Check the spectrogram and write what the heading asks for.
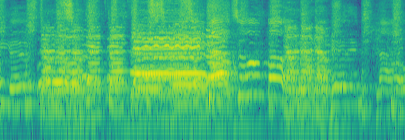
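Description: A mixed a cappella vocal group singing a song in harmony with no instruments. About two seconds in, a voice holds one long note with vibrato over the others for about a second.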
